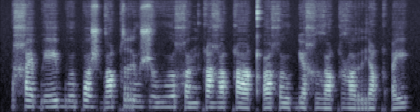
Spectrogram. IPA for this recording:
χ ɛ b e b ʊ p ɔ ʒ ɡ ɔ q r u ʒ ʊ β u χ ʊ ŋ q i ʁ u q a qʼ u χ u ɠ ɪ χ ɣ o q ɣ ɔ r i q ʔ e

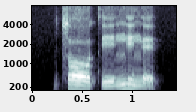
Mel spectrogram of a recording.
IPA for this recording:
t͡s ɔː tʼ eː ŋ e ŋ ɛ

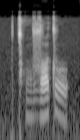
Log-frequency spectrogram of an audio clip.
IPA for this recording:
ǀʰ o̤ zˤ ʏ t ʊ

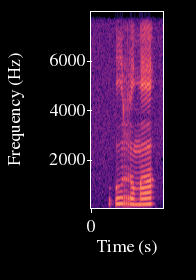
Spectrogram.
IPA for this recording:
ʔ u r o m ʌ

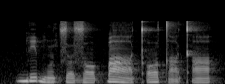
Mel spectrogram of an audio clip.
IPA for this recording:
b i˦ b ũ˨ t͡s ʊ˨ z ɔ˨ k͡p aː˦˨ kʼ ɔ˦ t a˨ kʼ a˦

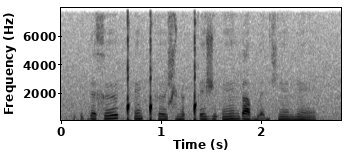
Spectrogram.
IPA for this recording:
ʔ ḭ ɠ ɛ x øː ǃʼ ẽ ǃʰ øː ɕ ø ɳ œ ǃʼ e ʒ i ʔ ẽː ɠ a b ɛ̰ d ç ẽː ɠ ẽ

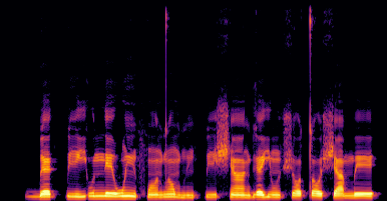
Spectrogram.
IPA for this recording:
ɡ͡b ɛ˧ k͡p i˧ j u˦ n e˦ w ĩ˦˨ f ɔ̃˨˦ d ɔ̃˦˨ b ĩ˨ k͡p i˨˦ ʃ ã˦ ɡ ɛ˦ j ũ˧ ʃ ɔ˨ t ɔ˨ ʃ a˧ m e˧

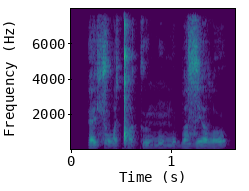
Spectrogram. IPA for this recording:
ɛ fʲ o lˠ a ǃ a k ɯ m ũ m o b a z i lˠ o

